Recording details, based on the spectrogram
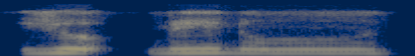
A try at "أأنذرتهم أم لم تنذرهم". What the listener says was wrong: Again, we just need to make sure we're making a nasal. أنذرتهم أنذرتهم أم لم تنذرهم. Okay, you need to make your nasal sound there.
